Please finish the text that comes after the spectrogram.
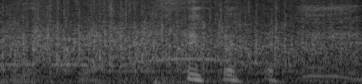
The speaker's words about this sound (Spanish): No cabe duda que Guillermo del Toro se merece todos los aplausos y la ovación del mundo. Producer, por favor, un aplauso y una ovación.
